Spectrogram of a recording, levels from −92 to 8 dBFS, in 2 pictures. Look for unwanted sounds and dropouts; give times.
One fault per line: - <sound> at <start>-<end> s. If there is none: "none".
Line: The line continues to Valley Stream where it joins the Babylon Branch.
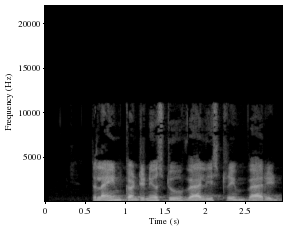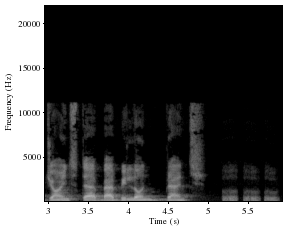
- laugh at 5.2-5.9 s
